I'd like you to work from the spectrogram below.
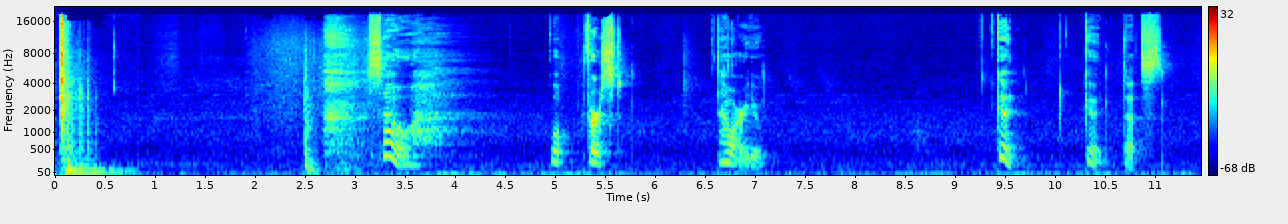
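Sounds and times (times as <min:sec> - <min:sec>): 
office door swinging shut with thud: 0:00.0 - 0:00.8
soft breathing: 0:01.9 - 0:04.5
speech: 0:03.2 - 0:03.8, 0:05.0 - 0:05.7, 0:06.6 - 0:07.2, 0:09.4 - 0:09.7, 0:10.3 - 0:11.1.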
